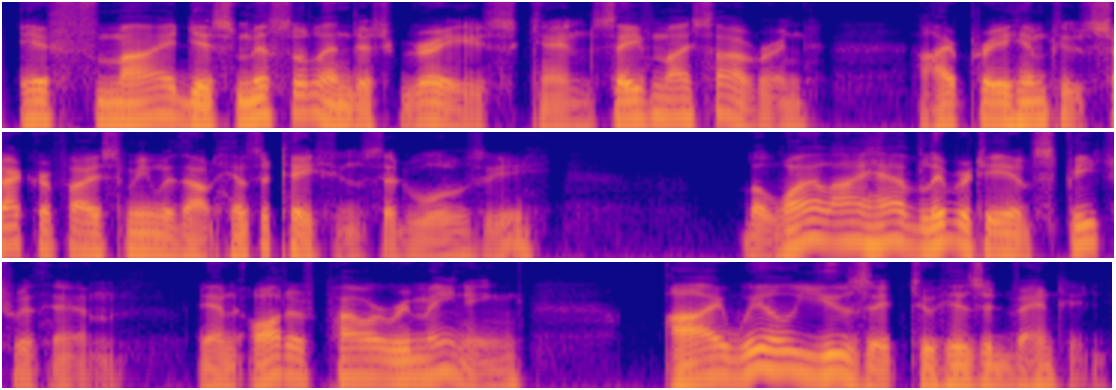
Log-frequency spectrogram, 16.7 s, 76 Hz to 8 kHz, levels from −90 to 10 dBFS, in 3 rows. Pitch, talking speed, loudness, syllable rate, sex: 100 Hz, 145 wpm, -21 LUFS, 4.8 syllables/s, male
